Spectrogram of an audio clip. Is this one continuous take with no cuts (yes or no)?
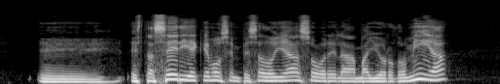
no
